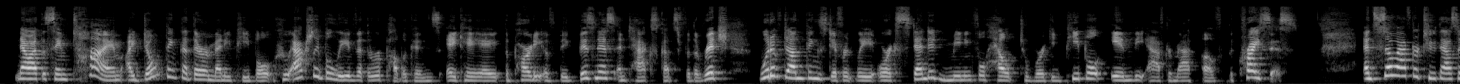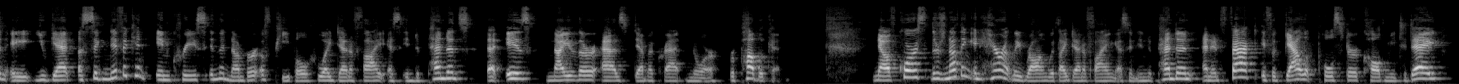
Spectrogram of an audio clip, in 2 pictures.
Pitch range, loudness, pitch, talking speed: 175-265 Hz, -22 LUFS, 200 Hz, 195 wpm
